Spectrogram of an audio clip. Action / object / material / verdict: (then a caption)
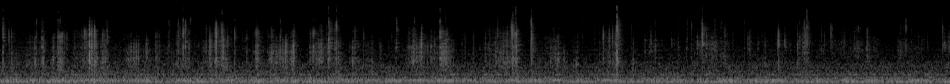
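scrape / lump of coal / coal / none. Long pink acrylic nails scratch and tap the rough surface of a fist-sized, solid black lump of coal resting on a woven placemat, then lifted. Bright, crackly scrapes and quick ticks come in an irregular stream over a steady low hum.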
